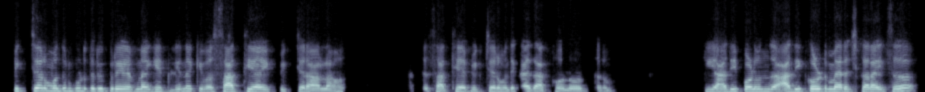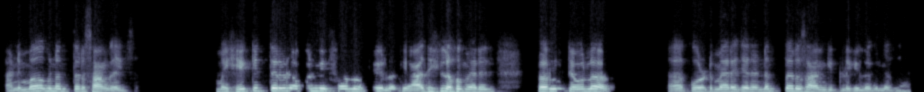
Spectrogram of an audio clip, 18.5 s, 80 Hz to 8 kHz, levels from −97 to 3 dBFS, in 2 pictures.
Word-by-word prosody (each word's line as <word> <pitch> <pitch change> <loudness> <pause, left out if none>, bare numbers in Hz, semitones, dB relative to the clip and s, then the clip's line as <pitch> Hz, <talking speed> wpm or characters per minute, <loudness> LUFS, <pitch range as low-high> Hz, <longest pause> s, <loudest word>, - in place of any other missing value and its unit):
पिक्चरमधून 220 +1 +1
कुठेतरी 205 -1 0
प्रेरणा 190 -2 +1
घेतली 170 0 -6
ना 210 - -2
किंवा 195 - -2
साथिया 170 +2 +2
एक 170 0 -7
पिक्चर 160 -1 -5
आला 135 -1 0
होता. 115 +1 -9 0.7
तर - - -8
साथिया 165 +3 0
पिक्चर 165 0 -3
मध्ये 155 -1 -4
काय 155 - 0
दाखवलं 145 -2 -2
होतं? 130 - -7 1.0
की 170 0 -4
आधी 160 +4 0
पळून 185 0 +2
जा, 185 - +3
आधी 190 - +2
कोर्ट 195 +1 +5
मॅरेज 180 0 0
करायचं 175 +5 +1 0.2
आणि 135 +5 -5
मग 210 +6 +2
नंतर 195 -2 -2
सांगायचं. 130 -4 -1 0.8
मग 170 - -1
हे 190 +3 +3
कितीतरी 225 +1 +4
लोकांनी 215 -1 +2
फॉलो 200 -1 +3
केलं, 150 -3 +2
की 145 0 -1
आधी 155 -1 -1
लव्ह 195 +2 +6
मॅरेज 175 0 0 0.4
करून 195 +3 +5
ठेवलं. 185 +2 +3 0.6
अ, 135 - -4
कोर्ट 165 0 0
मॅरेज 170 -1 0
आहे. 160 - +3
आणि 170 - -3
नंतर 205 +1 0
सांगितलं, 160 -5 -2
की 140 0 -5
लग्न 135 -1 -5
झालं. 120 -2 -14
175 Hz, 170 wpm, -23 LUFS, 155-195 Hz, 1.0 s, लव्ह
